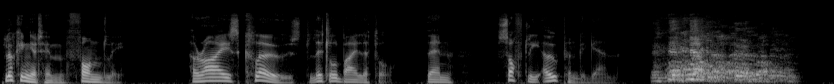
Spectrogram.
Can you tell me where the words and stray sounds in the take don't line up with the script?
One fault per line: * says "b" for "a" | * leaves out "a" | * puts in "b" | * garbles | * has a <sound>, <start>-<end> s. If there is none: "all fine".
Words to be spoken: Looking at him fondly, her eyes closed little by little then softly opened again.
* has a laugh, 6.5-8.1 s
